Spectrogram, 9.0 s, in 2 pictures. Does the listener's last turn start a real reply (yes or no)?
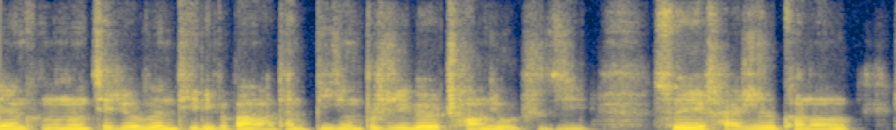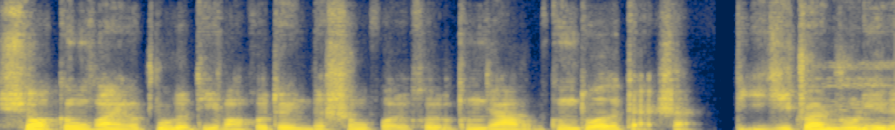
yes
